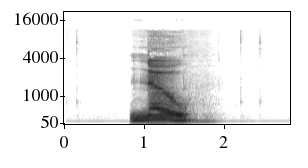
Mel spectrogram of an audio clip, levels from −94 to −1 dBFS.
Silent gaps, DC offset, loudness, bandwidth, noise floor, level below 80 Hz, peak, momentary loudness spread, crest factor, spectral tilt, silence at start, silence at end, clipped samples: none; under 0.1%; -17 LUFS; 11.5 kHz; -78 dBFS; -56 dBFS; -2 dBFS; 15 LU; 18 dB; -7 dB/octave; 0.85 s; 1.2 s; under 0.1%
